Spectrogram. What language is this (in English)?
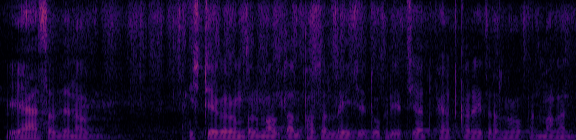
Maithili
